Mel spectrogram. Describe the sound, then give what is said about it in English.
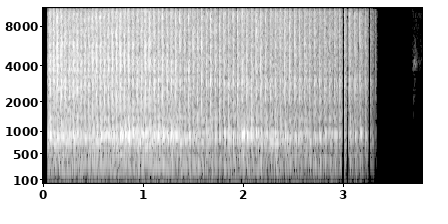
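Prize wheel spinning, a rapid, loud ratcheting tick that runs steadily, seems to loosen slightly toward the end, then stops abruptly after a little over three seconds, leaving silence. “So are you ready? I'm ready. All right. Let's spin the wheel.”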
